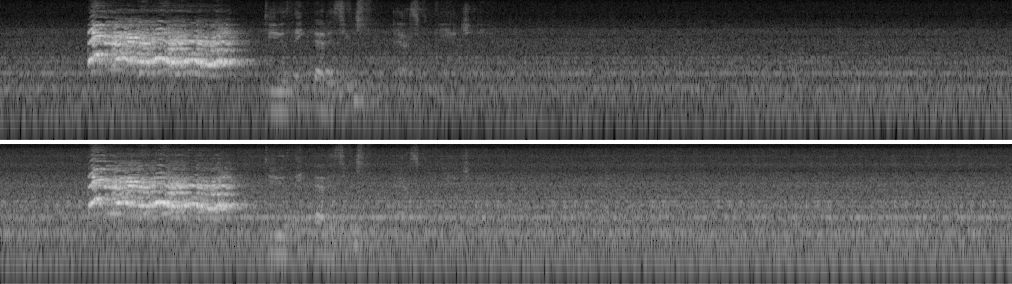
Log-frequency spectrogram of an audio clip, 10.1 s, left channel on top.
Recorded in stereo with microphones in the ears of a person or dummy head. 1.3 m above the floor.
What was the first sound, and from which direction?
A dog barking, 25° left (ahead or behind).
